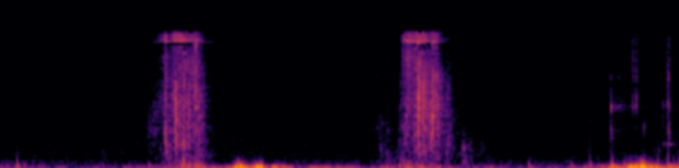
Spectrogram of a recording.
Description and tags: Open Close Curtain
Opening and closing a curtain, metal rings on curtain rod
close, closing, curtain, curtains, open, opening, ring, rod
